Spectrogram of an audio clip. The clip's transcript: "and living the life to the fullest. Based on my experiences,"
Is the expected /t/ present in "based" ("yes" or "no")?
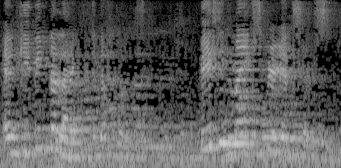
no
